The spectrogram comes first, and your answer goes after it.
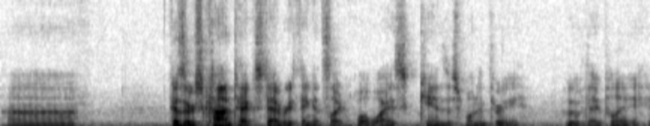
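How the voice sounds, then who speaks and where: In a room with audible echo, a man with a very deep, low pitch, a bright, sharp tone and vocal fry speaks with ordinary pitch variation, big swings in loudness and long, frequent pauses. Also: moderate pace. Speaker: sports streamer. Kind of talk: solo sports recap podcast. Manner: halting, stuttering; casual, rambling.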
